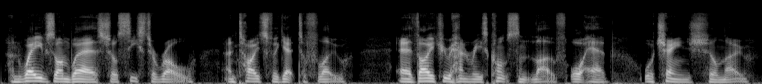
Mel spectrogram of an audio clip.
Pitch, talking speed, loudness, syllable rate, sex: 125 Hz, 195 wpm, -19 LUFS, 5.2 syllables/s, male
